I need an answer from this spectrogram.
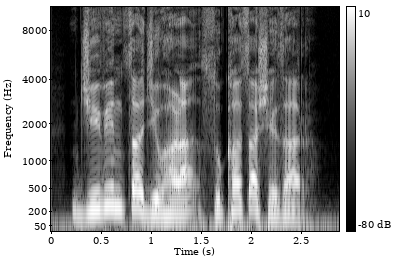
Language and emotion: Marathi, neutral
